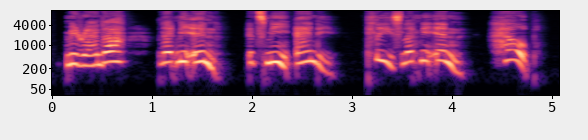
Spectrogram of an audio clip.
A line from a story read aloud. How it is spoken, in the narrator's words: screaming at the top of her lungs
